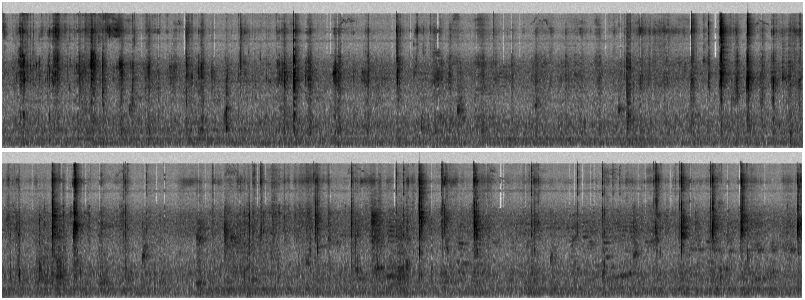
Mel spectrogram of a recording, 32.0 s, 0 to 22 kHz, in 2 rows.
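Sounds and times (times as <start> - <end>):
person chewing: 0.0 - 32.0
steady low hum: 0.0 - 32.0.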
